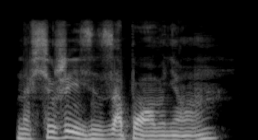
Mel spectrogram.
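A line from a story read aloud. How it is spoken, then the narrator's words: Growling. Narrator (Russian): рыкнул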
